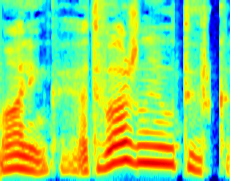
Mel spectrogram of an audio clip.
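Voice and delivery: pleased, satisfied, contented growl. Reading a story aloud, voicing an orc father praising his little one, pleased growl. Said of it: "И папашка довольно прорычал".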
